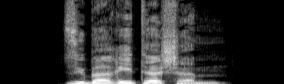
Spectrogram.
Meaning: strong dative masculine/neuter singular of sybaritisch
- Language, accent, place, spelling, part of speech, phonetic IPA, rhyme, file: German, Germany, Berlin, sybaritischem, adjective, [zybaˈʁiːtɪʃm̩], -iːtɪʃm̩, De-sybaritischem.ogg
